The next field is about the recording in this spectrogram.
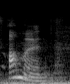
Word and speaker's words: Aman: I'm like, it's Aman.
